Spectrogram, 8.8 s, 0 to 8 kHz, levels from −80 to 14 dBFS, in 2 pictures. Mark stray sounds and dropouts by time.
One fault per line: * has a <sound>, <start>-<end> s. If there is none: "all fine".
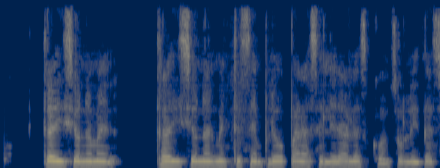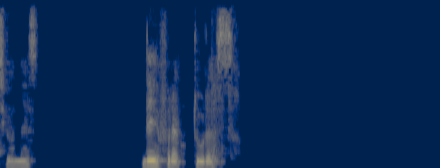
all fine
